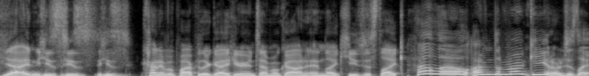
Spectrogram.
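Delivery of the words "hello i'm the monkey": put-on monkey voice, much higher, slower. Telling someone about a popular older man in Temokan, quoting him in a monkey voice. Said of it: "talking like the voice of the monkey".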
